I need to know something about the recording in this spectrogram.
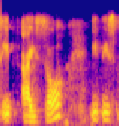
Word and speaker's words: ISO: So we pronounce it ISO. It is not an acronym. It comes from the Greek word isos, which means equal.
